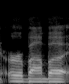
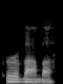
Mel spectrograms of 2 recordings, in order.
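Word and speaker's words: Urubamba: Or maybe you are saying Urbamba and you pronounce it way better than I do. Like you a little tiny roll of that R.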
